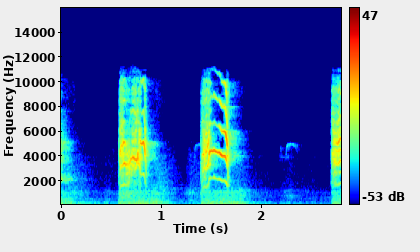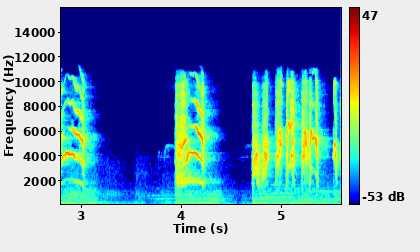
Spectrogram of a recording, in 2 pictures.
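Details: Sogon song for coaxing a quiet bird back into voice; separate harsh notes with descending whistled slurs every second or so, closing with a rapid buzzy series.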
